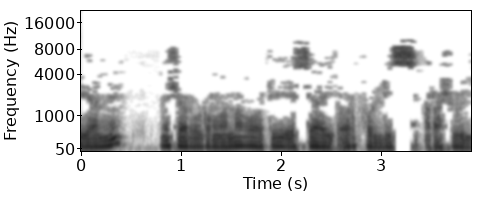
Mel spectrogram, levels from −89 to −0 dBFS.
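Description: Throughout, the speech sounds watery and swirly, with nothing above about 10.2 kHz. This is likely heavy MP3 compression at a very low bitrate, around 16 kbps, where the encoder cuts the treble and lets weak frequency lines flicker between frames.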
